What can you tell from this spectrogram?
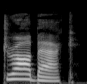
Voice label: "drawback", spelling

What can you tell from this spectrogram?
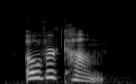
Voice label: "overcome", English voice

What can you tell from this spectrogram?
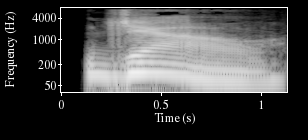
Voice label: "chiao", English

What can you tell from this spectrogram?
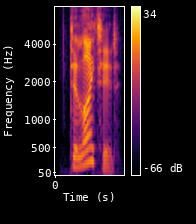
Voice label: "delighted", English

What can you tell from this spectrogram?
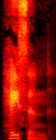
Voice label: "hasten", English, spelling

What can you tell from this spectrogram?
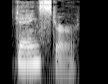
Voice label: "gangster", voice, English

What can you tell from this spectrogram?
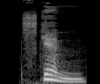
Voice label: "skin", voice, spelling

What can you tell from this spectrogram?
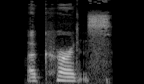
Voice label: "occurrence", voice, spelling

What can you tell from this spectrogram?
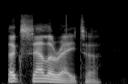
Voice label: "accelerator", English voice

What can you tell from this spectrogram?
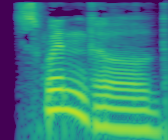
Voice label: "swindled", English word

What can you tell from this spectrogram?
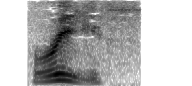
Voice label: "wreath", spelling

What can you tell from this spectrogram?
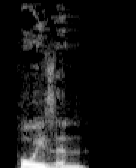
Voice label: "poison", English

